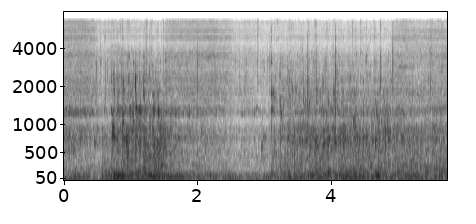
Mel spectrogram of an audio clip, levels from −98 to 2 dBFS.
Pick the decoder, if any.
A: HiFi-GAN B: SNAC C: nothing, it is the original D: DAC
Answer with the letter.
C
